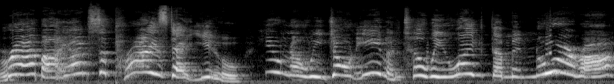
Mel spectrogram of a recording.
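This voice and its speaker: A squeaky, put-on character voice with lively intonation, a fairly slow pace and hardly any pauses. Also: woman, extremely high pitch for a woman. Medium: read story. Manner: warm, chatty.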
